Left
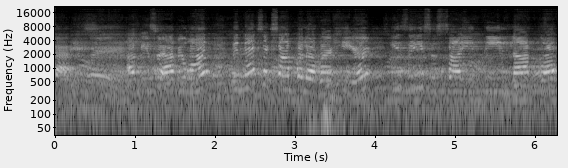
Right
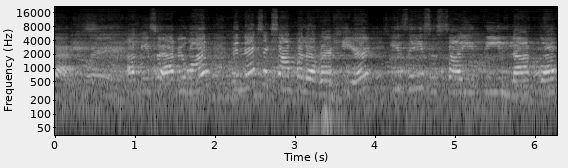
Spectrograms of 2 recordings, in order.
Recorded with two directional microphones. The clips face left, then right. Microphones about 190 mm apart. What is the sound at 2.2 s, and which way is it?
A woman's voice, 10° right (ahead or behind).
